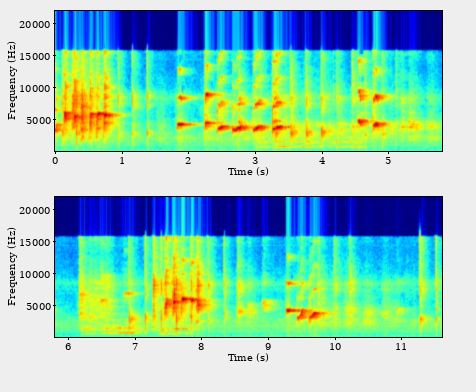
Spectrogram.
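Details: Lure recording of a female olive-backed sunbird: repeated bursts of rapid, high, sharp chips and trills interleaved with lower whistled tones, continuing for about twelve seconds over a low steady hum.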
